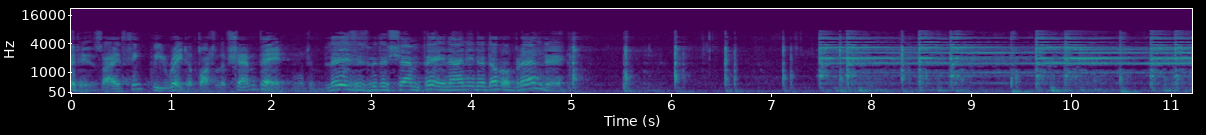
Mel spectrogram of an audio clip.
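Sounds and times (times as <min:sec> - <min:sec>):
speech: 0:00.0 - 0:05.2
ship's bell striking eight bells: 0:07.5 - 0:11.2.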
